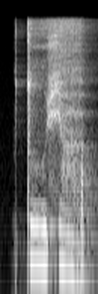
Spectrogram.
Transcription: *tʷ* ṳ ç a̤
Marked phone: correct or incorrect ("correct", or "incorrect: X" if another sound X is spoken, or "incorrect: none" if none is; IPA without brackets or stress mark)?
incorrect: t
